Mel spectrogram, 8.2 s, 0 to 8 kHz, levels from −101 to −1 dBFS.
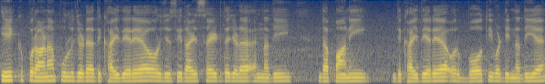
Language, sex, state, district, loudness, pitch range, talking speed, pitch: Punjabi, male, Punjab, Pathankot, -17 LUFS, 125-135 Hz, 190 wpm, 130 Hz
